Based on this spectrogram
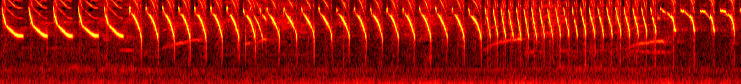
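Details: Canary kept at home singing a long, loud phrase of falling whistles that speed up into a quick rattle, then a very fast high trill before easing off.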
